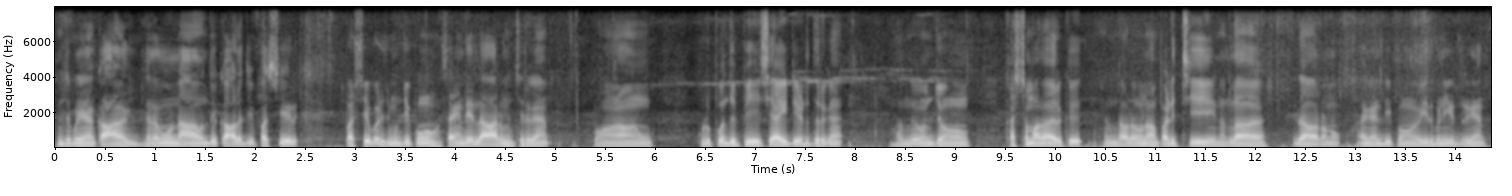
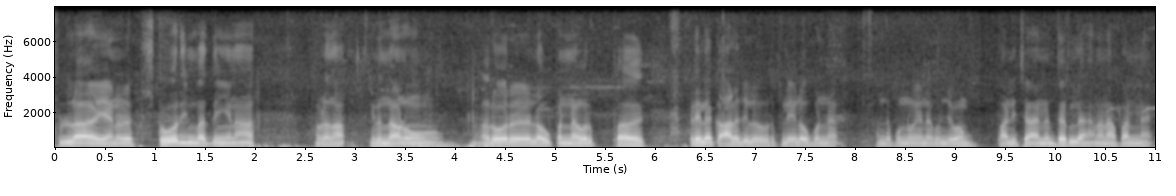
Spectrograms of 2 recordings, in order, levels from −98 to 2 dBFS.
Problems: background sounds at intervals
